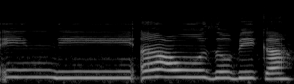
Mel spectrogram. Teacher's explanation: انی نون پہ غنہ کریں گے اور نی جائے مدہ ہے یا ساکن سے پہلے زیر، اس لیے الف کے برابر اسے کھینچیں گے.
